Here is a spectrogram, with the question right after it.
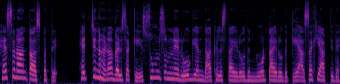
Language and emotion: Kannada, disgusted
